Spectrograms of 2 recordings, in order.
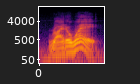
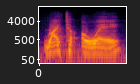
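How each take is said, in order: First: The T in right is softened toward a D. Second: The T in right is a crisp, full T. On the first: The speaker calls it right. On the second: The speaker calls it wrong.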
